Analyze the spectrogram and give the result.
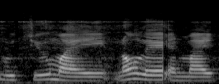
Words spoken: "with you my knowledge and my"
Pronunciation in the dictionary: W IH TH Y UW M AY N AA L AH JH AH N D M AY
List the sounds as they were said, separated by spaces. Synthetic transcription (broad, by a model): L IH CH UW M AY N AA L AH AH N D M AY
